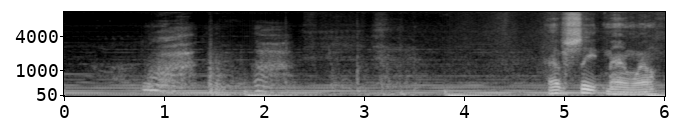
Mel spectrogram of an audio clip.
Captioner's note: groaning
